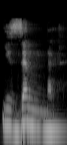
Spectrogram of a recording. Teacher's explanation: Ударение лучше сделать на Е. Первый слог. Изен. Изеннер.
